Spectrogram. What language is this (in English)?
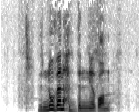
Kabyle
